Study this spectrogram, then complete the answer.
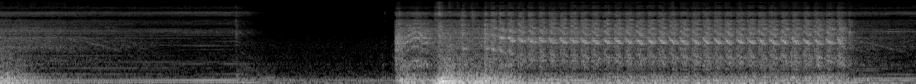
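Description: A Pontiac Trans Am engine cranks with a steady starter whir, falls briefly quiet, then catches and runs roughly, loud and close, struggling to settle into a rhythm.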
